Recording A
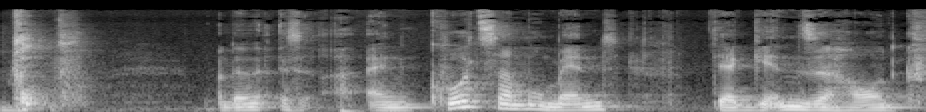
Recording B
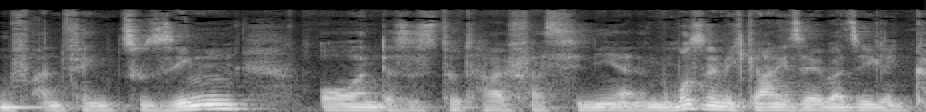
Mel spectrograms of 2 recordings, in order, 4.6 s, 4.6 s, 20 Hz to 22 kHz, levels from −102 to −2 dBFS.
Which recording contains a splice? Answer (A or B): B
